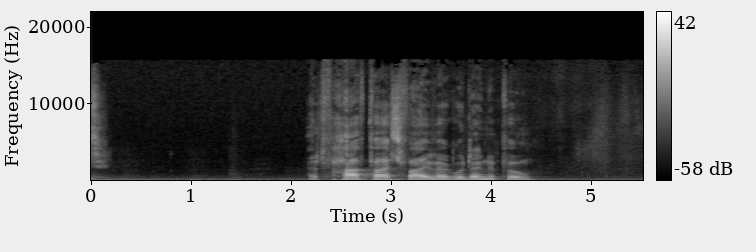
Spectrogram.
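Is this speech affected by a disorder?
Yes: brain injury; spasticity, left hand fixed, deafness; mild speech impediment.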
